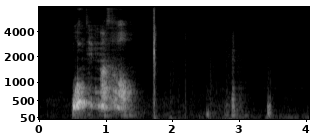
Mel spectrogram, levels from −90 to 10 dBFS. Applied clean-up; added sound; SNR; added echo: neural mask model DeepFilterNet 3.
